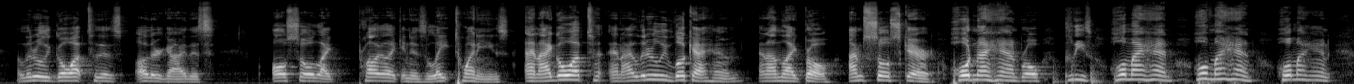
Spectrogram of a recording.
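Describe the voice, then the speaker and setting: Here a man speaks in a high pitch at a moderate pace. His intonation is lively and his tone animated. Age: 20s. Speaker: commentary vlogger. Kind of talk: casual storytelling.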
